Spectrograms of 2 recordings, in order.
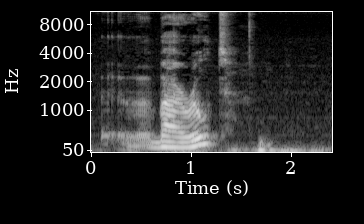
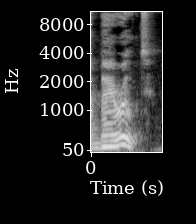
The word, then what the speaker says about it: Beirut: to explosions at a uh what is this barut airport barut how to pronounce that see yeah you got to go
